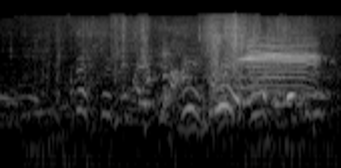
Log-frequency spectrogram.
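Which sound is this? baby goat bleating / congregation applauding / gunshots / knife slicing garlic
baby goat bleating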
